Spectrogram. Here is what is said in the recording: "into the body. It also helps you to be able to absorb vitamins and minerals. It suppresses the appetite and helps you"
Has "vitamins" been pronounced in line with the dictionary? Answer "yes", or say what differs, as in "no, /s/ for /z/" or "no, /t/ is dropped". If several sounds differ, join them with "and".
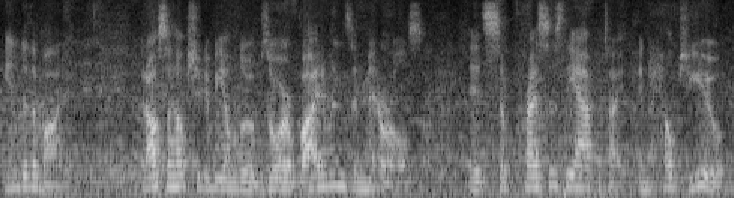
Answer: yes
